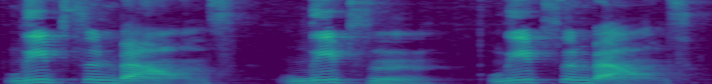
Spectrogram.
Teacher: when we have and between two words you can reduce that just to n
